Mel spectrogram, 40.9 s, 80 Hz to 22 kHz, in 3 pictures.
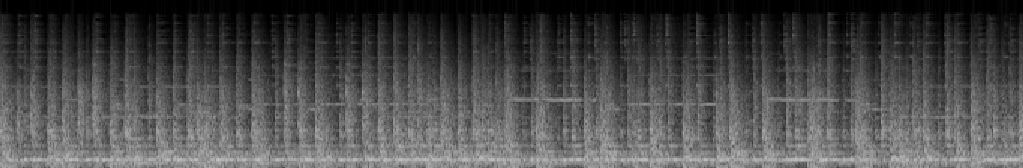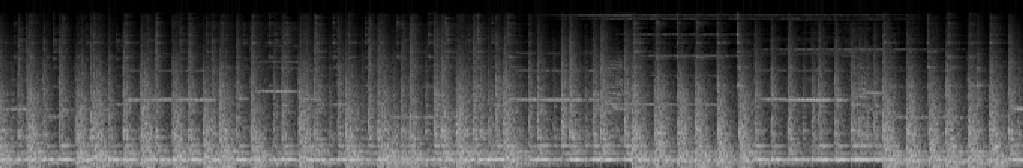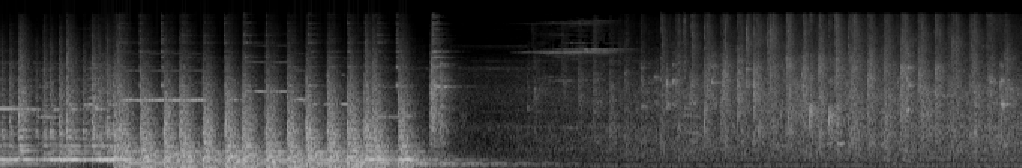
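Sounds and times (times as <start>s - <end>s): ensemble of barrel drums: 0.0s - 40.9s.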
